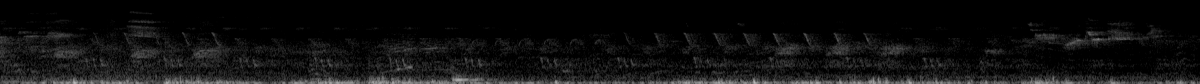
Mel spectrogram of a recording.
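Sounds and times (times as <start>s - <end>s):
low rumble: 4.4s - 5.6s.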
